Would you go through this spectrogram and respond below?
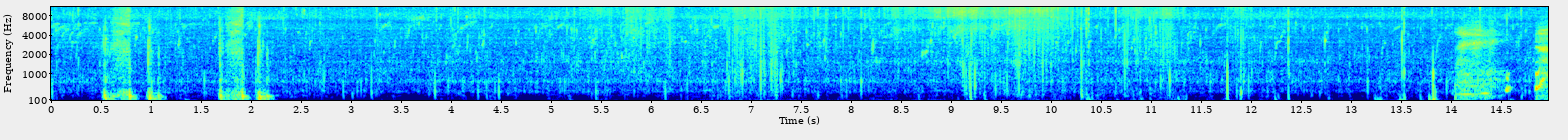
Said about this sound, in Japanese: もこもこしますね。指で軽く泡で撫でるように。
